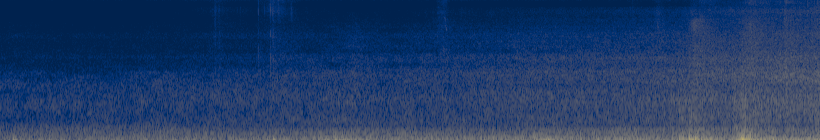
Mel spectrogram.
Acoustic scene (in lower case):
residential area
